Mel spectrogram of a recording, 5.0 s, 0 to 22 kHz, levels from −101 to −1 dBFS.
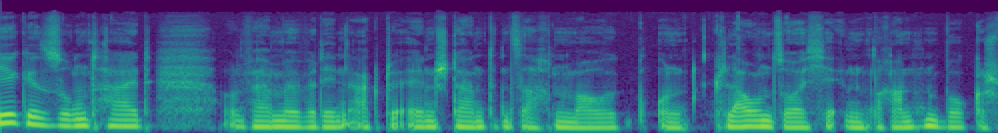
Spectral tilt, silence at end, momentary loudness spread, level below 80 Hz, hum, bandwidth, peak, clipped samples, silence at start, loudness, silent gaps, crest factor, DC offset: -6.5 dB/octave; 0 s; 7 LU; -64 dBFS; none; 14.5 kHz; -8 dBFS; under 0.1%; 0 s; -26 LUFS; none; 16 dB; under 0.1%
